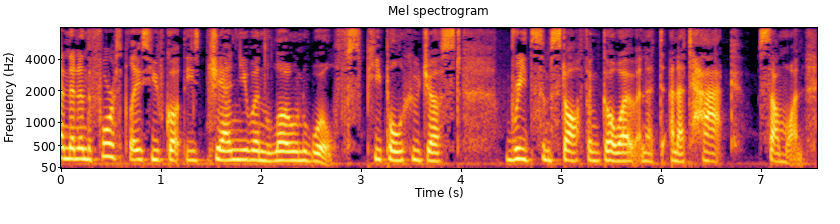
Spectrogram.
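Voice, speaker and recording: A woman with a Scottish accent, medium pitch, fairly even intonation and a moderate pace. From Scotland. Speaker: foreign policy researcher. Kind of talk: interview.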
